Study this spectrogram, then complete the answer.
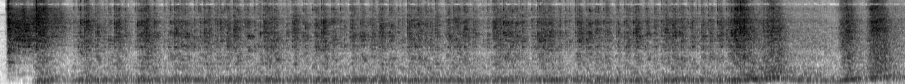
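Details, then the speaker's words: Foxbody Mustang, just shut off and restarted warm after sitting: deep, steady, smooth rumble, climbs cleanly on a couple of throttle blips and settles back; engine sounds healthy, good build. "okay so car sounds killer can't deny that rev's good it's a good build"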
